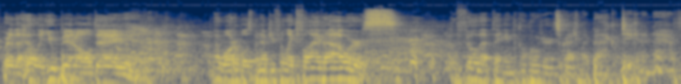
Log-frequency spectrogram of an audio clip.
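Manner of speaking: a spoiled cat scolding its servant; bossy cat. Pretend. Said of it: "the cat's like".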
